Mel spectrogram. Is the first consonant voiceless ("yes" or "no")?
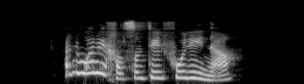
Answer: no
